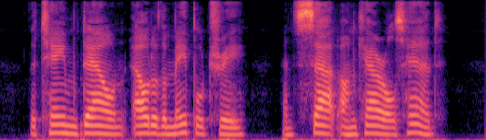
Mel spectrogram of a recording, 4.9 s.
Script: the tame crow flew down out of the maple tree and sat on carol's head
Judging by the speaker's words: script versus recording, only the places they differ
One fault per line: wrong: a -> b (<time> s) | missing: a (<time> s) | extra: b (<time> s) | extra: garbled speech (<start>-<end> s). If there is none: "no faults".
missing: crow flew (0.8 s)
